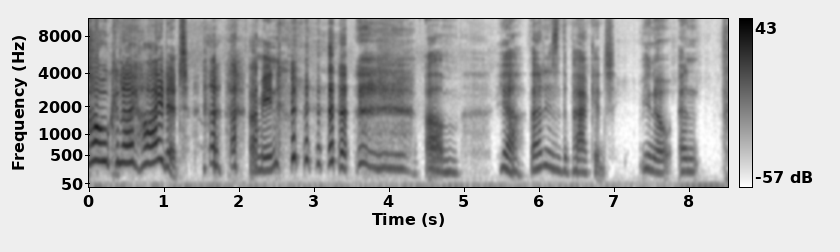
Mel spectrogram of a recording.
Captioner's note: soundbite of laughter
